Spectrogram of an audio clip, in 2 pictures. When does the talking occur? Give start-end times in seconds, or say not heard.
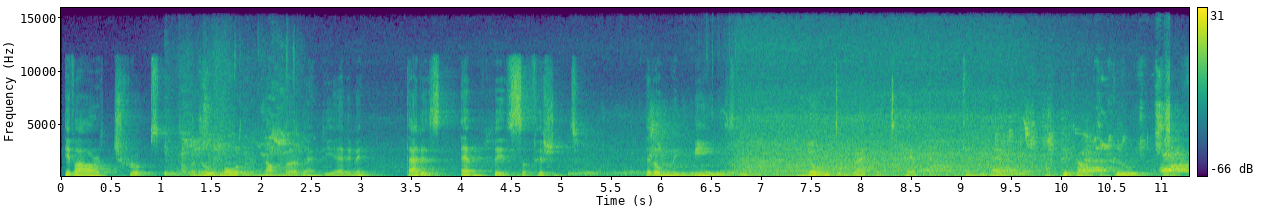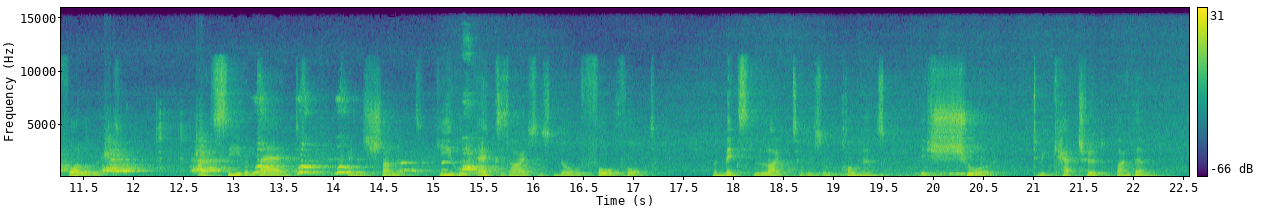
0.0-22.2.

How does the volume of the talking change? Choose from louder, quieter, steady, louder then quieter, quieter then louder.
steady.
